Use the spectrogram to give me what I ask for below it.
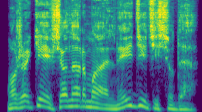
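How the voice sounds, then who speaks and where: A man reading an audiobook, voicing a calm, commanding leader who keeps an armed group in check. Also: a little high, a little fast, slightly rough, no room sound, clean studio sound, pitched above the performer's own voice. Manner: firm and steady, takes charge. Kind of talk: audiobook character voice.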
